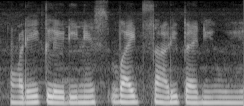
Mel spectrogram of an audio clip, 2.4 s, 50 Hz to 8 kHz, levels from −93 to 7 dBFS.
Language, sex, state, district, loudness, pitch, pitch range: Hindi, female, Uttar Pradesh, Lucknow, -17 LUFS, 160 Hz, 155-170 Hz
